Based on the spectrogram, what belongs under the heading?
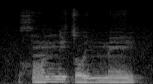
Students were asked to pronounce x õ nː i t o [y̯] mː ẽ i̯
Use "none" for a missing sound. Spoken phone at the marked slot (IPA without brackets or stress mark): i̯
